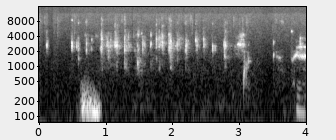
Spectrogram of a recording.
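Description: Faint, quick computer-keyboard typing: irregular key clicks, with a brief low sound about a second in.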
